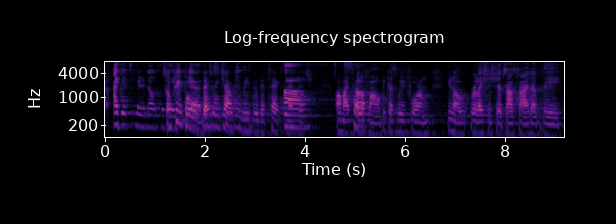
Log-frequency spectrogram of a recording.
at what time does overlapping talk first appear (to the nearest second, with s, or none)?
1 s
